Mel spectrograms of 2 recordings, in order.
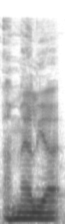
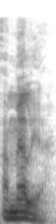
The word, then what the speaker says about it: Amelia: heart booyah right so her first name is pronounced emilia with an e but it's spelled with an a and her last name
